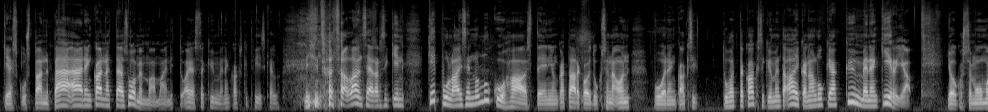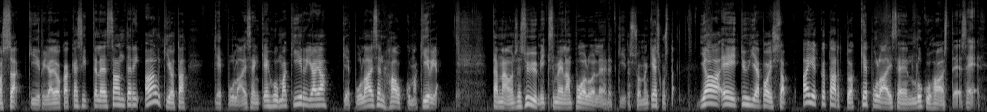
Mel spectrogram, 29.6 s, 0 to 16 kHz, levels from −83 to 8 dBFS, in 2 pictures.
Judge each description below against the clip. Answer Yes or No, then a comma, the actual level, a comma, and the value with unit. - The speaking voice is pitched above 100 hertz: Yes, medium, 140 Hz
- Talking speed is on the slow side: No, average, 110 wpm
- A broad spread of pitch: Yes, wide, 7.8 semitones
